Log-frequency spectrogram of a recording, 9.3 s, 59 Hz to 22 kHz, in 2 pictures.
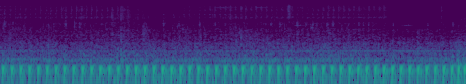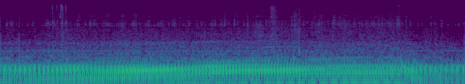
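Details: Optare Solo bus OS20 YJ12GVR on route 309, Poplar to Canning Town, with squeaky noise: rough pulsing diesel clatter about four beats a second, then revs climb and roar without steady pull; engine thrash with gearbox apparently slipping.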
